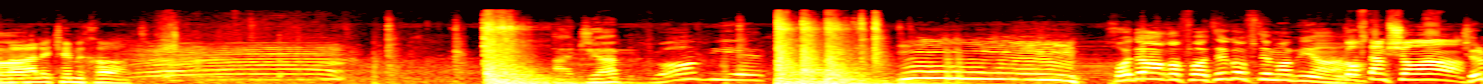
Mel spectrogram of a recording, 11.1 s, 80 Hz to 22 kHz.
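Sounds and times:
speech: 0.0s - 1.5s, 4.3s - 11.1s
cow mooing at a dairy farm: 1.0s - 2.7s, 6.8s - 8.2s.

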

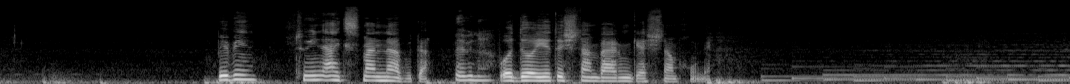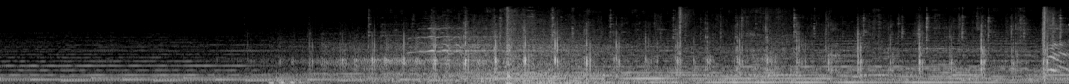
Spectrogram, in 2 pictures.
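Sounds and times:
speech: 2.2s - 7.2s
horse hooves clip-clopping as a horse-drawn carriage passes: 13.4s - 21.3s.

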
